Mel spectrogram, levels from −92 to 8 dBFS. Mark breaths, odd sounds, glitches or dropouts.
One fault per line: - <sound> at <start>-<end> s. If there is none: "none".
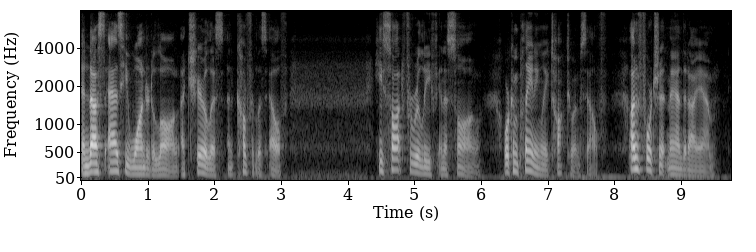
none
